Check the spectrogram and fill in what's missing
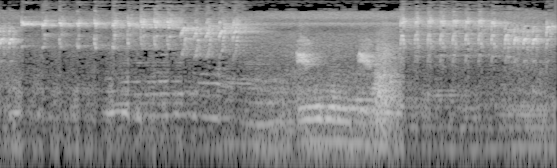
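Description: Long-tailed shrike pouring out a fast, chattering song of rapid high buzzy trills and scratchy notes, broken by a few lower, harsher phrases.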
